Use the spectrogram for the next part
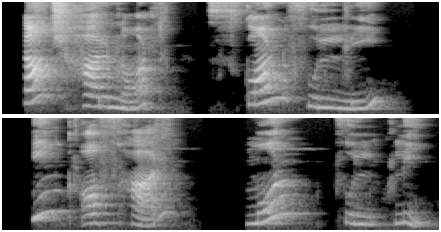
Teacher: one stressed syllable is followed by two unstressed syllables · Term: dactylic meter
